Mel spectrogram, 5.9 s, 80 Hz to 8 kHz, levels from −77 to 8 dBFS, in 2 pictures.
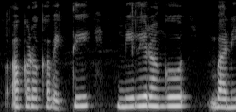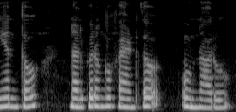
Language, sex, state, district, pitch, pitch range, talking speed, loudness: Telugu, female, Telangana, Hyderabad, 230 Hz, 220-240 Hz, 110 wpm, -19 LUFS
